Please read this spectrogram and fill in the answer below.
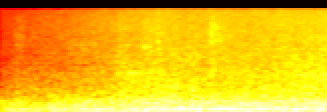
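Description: Audience applauding in a hall, the clapping swelling in the first half-second and then holding steady.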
